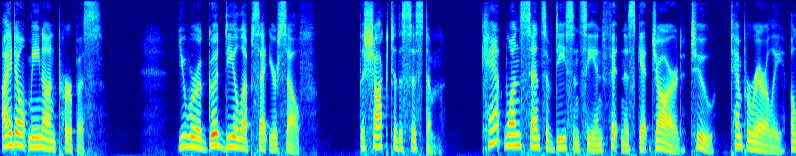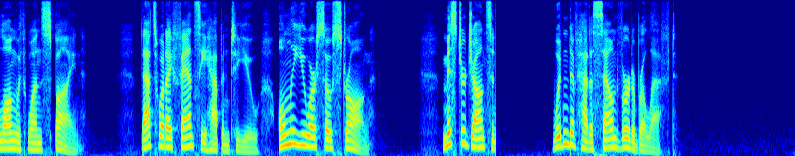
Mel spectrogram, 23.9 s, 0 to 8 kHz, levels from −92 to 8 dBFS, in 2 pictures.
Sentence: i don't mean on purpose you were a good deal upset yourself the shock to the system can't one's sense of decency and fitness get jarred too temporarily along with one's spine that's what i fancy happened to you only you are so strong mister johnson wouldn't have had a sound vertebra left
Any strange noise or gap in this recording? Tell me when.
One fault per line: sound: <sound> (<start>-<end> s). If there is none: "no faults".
no faults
